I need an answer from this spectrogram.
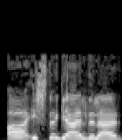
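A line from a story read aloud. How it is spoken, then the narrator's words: Shouting. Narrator (Turkish): diye bağırdı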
